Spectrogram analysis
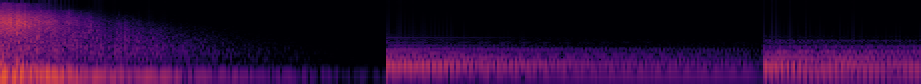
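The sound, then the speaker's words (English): A single heavy, muffled concussive boom behind a steel-lined door hits at the start, rocking the door, and rumbles away over a couple of seconds, followed by two abrupt bursts of low, steady metallic droning. No one speaks. “They were followed by a concussive boom that rocked the door.”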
